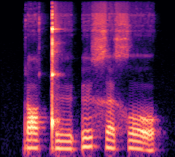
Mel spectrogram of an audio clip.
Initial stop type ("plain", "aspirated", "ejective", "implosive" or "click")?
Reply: click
